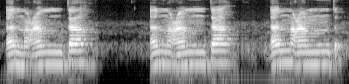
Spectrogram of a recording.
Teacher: اب ان پہ غنہ نہیں ہوگا یہاں پہ. کیونکہ آگے حروف حلقی کا عین آ گیا، اور جب حروف حلقی آ جاتا ہے پھر غنہ نہیں کرتے.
